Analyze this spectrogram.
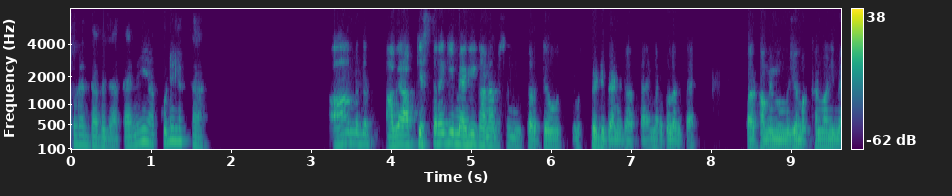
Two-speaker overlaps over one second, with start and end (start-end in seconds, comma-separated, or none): none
